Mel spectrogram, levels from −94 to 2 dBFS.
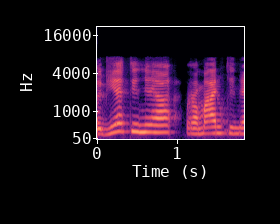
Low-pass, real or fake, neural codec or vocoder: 7.2 kHz; fake; codec, 16 kHz, 1 kbps, FreqCodec, larger model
